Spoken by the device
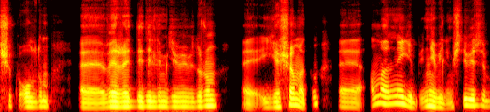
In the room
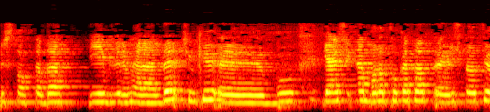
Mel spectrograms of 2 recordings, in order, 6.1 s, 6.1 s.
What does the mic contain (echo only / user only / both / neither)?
user only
